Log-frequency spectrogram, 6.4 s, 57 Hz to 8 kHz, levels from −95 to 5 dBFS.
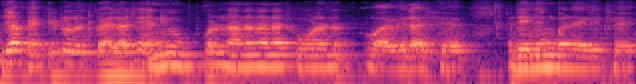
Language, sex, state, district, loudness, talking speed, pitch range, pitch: Gujarati, male, Gujarat, Gandhinagar, -19 LUFS, 130 wpm, 135-165 Hz, 150 Hz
